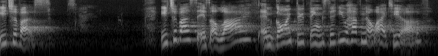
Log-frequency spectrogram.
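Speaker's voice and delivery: tearful, crying speech with words breaking through. Addressing the community, crying while speaking.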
